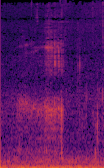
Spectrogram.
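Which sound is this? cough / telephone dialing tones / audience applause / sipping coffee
sipping coffee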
